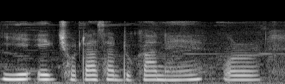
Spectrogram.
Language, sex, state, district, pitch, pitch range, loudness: Hindi, female, Arunachal Pradesh, Papum Pare, 220 Hz, 210-230 Hz, -16 LUFS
